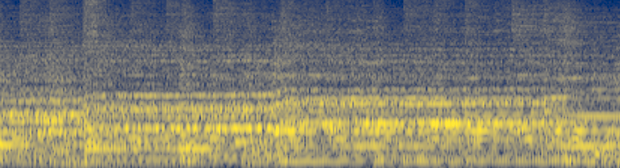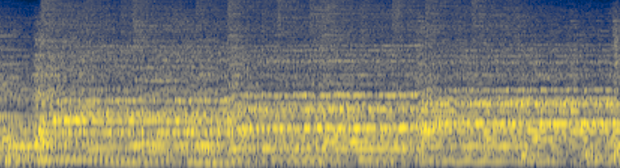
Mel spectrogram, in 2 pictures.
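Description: A large mixed choir of about fifty voices singing in harmony, holding sustained chords that change every second or so.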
